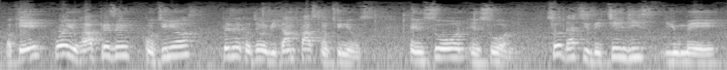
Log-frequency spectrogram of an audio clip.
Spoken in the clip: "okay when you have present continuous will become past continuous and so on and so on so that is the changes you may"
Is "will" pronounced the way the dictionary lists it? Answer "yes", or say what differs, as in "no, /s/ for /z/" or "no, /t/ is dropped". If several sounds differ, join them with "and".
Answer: no, /w/ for /l/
